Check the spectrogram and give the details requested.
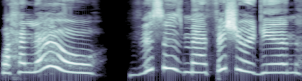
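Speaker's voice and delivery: very high, goofy, silly put-on voice. As an April Fools fake guest, a host uses a stupid put-on voice. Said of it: "I only have one stupid voice".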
